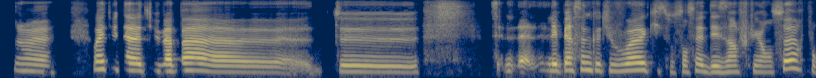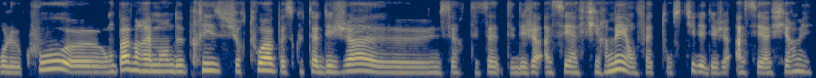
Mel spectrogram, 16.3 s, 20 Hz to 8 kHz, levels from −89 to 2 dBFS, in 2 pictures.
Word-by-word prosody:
Ouais, 210 -3 0 0.4
ouais, 265 0 +7
tu 265 -2 -7
tu 240 - +5
as 225 -1 +10
tu 215 0 -9
vas 210 0 +8
pas, 230 +1 +6 1.0
heu, - - -15 0.3
te 185 -2 -1
tu 185 - -15 0.7
sais? - - -7
Les 285 +1 0 0.2
les 220 0 +6
personnes 235 +2 +4
que 230 - -2
tu 215 0 -6
vois 230 +3 +4
qui 220 -3 -7
sont 180 - -9
censées 190 +5 -4
être 195 - -2
des 185 0 0
influenceurs 190 +9 +1
pour 190 -1 -7
le 170 -1 -6
coup, 265 +6 -2
heu, 180 0 -1
ont 185 +2 -9
pas 250 +4 +7
vraiment 205 -4 -1
de 195 0 -4
prise 225 +2 -4
sur 205 -2 -6
toi 235 -2 +3
parce 180 -4 -6
que - - -16
tu 195 - -4
as - - +2
déjà, 200 +3 -1
heu, 170 -2 -8
une 170 0 -12
certaine 165 0 -11
c 175 +1 -6
tu 165 - -13
es - - -12
déjà 170 +2 -2
assez 175 +3 -2
affirmé, 190 +8 0
en 165 - -8
fait, 165 +1 -9
ton 165 - -14
style 195 +5 -5
est 185 - -4
déjà 165 +1 -6
assez 170 0 0
affirmé. 190 +5 -3
195 Hz, 210 wpm, -24 LUFS, 180-225 Hz, 1.0 s, as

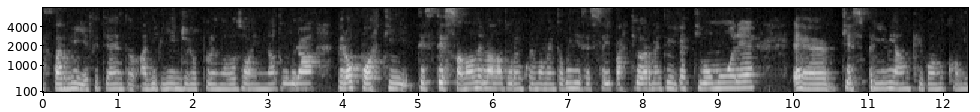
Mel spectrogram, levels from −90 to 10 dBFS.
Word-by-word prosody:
star 185 +1 +3
lì 190 -2 +2
effettivamente 180 0 -4
o 170 - -8
a 180 - -2
dipingere 185 0 -3
oppure 185 0 -5
non 180 0 -3
lo 180 - -3
so 190 +1 -2
in 180 -1 -6
natura, 190 +1 +2 0.3
però 210 +1 +5
porti 195 - +2
te 205 - 0
stessa, 205 -1 +2
no, 190 +2 +5
nella 200 -1 +4
natura 195 -1 -1
in 190 - -4
quel 190 +1 -9
momento, 185 0 -4
quindi 200 0 0
se 190 0 -9
sei 190 +1 -3
particolarmente 190 +1 -1
di 190 - -3
cattivo 200 0 -1
umore, 210 +2 +2 0.5
ehm, 185 -1 +3
ti 205 - -1
esprimi 195 0 -3
anche 185 -1 -4
con 185 0 -4
con 180 -1 -8
190 Hz, 170 wpm, -18 LUFS, 185-200 Hz, 0.5 s, però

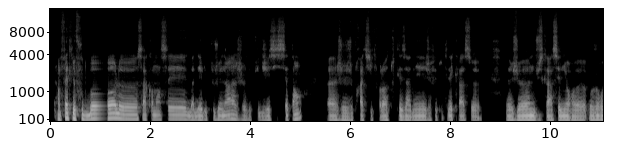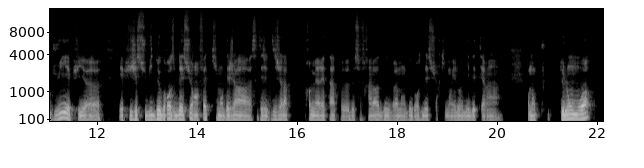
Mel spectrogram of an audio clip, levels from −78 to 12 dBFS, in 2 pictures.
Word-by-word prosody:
En 100 - 0
fait, 125 +3 +1
le 110 - +6
football, 110 +4 +2
heu, 100 -2 +1
ça 100 0 -6
a - - -5
commencé, 100 0 -3
bah, 85 -1 -3
dès 85 0 -1
le - - -9
plus 85 - -14
jeune 90 0 -2
âge 95 -4 -4
depuis 80 0 -15
que 85 - -10
j'ai 85 +1 -5
6-7 85 +3 -8
ans, 110 +4 -3 0.5
heu, 85 -1 -3
je 80 +1 -6
je 80 +1 -6
pratique, - - -10
voilà, 85 +1 -3
toutes - - -24
les 85 -2 -2
années, 85 +1 -2
j'ai 80 0 -10
fait - - -16
toutes 125 -1 -27
les 85 -2 -3
classes, 85 -1 -8
heu 80 0 -7 0.5
heu, 85 -1 -1
jeunes 85 +2 +3
jusqu'à 85 -1 -5
senior, 85 0 0
heu, 80 0 -3
aujourd'hui 90 +8 +3
et 110 - +6
puis, 90 +1 0
heu 90 -1 0 0.4
et - - +1
puis 95 - -4
j'ai 95 - +3
subi 95 0 +1
2 105 +3 +7
grosses 105 -1 +5
blessures, 95 +3 +4
en 95 - +1
fait, 110 +2 -1
qui - - -6
m'ont 90 - +2
déjà 90 0 +2
c'était, 90 +1 -2
déjà, 90 +3 -2
la 90 0 -2 0.2
1re 90 -2 +1
étape 90 0 -3
de 85 +1 -4
ce - - -16
frein-là 90 +1 -2
donc, 85 -1 -2
vraiment, 85 0 -3
2 85 +3 -2
grosses 85 +1 -3
blessures 90 -1 -5
qui - - -10
m'ont 85 0 -5
éloigné 85 0 -1
des 85 - -1
terrains 85 +1 -6 0.5
pendant 90 -1 +1
plu - - -24 0.3
de 100 - +9
longs 105 +2 +9
mois, 110 - +7
90 Hz, 210 wpm, -24 LUFS, 85-100 Hz, 0.5 s, de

